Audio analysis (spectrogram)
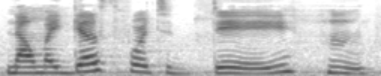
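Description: A woman's voice: on the high side, takes it slowly, darkish tone, a little hiss or hum. A young adult woman hosting a podcast in a bubbly, chatty way with frequent laughter. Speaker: podcast host. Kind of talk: casual interview chat.

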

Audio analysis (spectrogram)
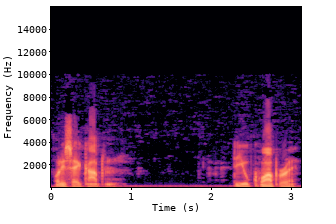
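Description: An actor playing a smooth, menacing gangster boss in an old-time radio crime drama, brusque, sardonic and sure of himself. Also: male voice, extremely low pitch, expressive, normal speed, bright, forceful tone, heavily acted. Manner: brusque, sardonic, self-assured. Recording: dull old radio recording.

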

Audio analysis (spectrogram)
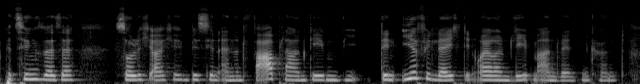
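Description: Chatty young Upper Austrian woman, even-toned. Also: medium pitch, normal speed, gravelly. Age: 20s. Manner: chatty, many fillers, mixes in English loanwords. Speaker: podcast host. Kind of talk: casual solo podcast talk.

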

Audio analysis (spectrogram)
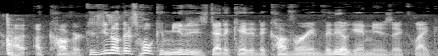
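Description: A lowish American man in his thirties who chats in a loose, rambling way and laughs often. His voice has a forceful, bright edge. He sounds like a relaxed podcast host. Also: quick pace, slight background noise. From United States. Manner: laid-back, rambling, laughs often, many fillers. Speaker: podcast host and book publisher. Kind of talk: casual interview chat.

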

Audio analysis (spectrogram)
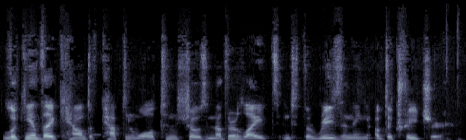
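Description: A man's voice: on the high side, fairly quick, no echo. Formal male commentator, very dry sound. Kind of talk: scripted analytical commentary.

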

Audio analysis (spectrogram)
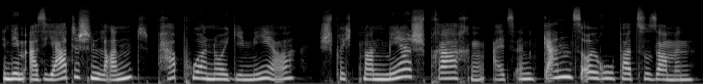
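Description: A woman co-hosting a children's show, explaining things cheerfully and gently teasing her partner. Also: sits high, measured pace, no echo, studio quality. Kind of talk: scripted children's educational dialogue.

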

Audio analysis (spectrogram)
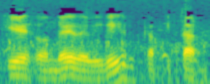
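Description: A man's voice: extremely low pitch, moderate pace, noisy background. A man playing a proud, weary aging exiled military leader in a radio drama, grave and declamatory. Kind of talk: 1980s radio drama acting. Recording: muffled old radio recording.

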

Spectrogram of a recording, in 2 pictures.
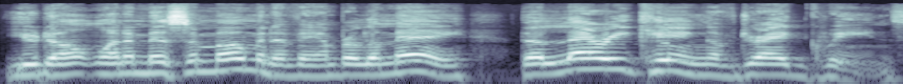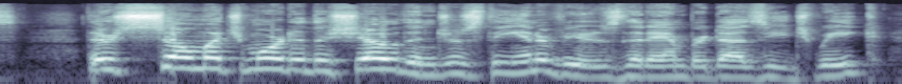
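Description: High-pitched man introducing a show. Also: normal speed, a little mellow. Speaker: producer and co-host.

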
